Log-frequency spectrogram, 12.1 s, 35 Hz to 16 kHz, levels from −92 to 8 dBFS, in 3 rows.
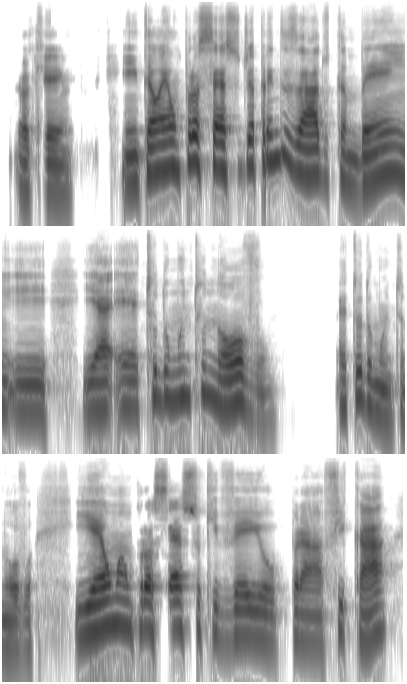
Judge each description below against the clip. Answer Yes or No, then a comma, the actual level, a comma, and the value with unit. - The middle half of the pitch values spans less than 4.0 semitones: No, wide, 5.4 semitones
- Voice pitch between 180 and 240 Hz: No, low, 135 Hz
